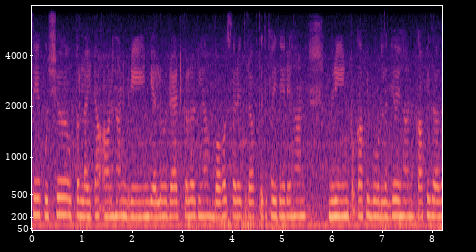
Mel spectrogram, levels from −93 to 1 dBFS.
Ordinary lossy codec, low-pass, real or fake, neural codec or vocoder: none; 7.2 kHz; real; none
